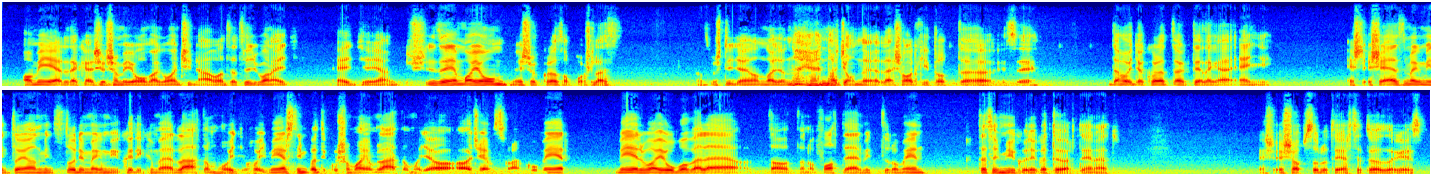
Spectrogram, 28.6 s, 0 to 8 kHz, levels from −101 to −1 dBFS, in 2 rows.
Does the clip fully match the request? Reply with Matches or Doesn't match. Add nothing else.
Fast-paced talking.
Matches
